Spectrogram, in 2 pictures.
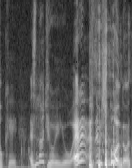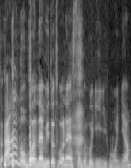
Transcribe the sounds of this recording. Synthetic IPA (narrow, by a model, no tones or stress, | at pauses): okʰḛː | ɛznɒɟo̞jjo̰ːʔɛrɛʔnɛmiʃɡo̞nd̪o̞lt̪aːlmo̞mbɒnːɛmjut̪o̞t̪ʋo̞lnɒɛsɛmbɛɦo̞ɟiːɟmo̞ɲɟɒm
